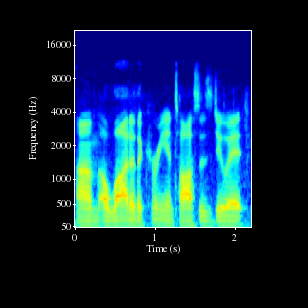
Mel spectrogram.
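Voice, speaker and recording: Deep-voiced male game analyst. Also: moderate pace, clear, resonant tone. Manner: relaxed, explanatory, casual. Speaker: esports co-caster.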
